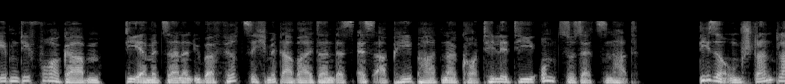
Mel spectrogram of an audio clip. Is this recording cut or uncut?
uncut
